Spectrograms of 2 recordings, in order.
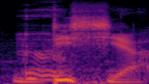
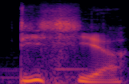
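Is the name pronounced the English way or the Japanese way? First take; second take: Japanese; Japanese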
